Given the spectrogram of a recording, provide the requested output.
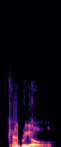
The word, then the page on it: cabriole: British English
